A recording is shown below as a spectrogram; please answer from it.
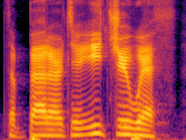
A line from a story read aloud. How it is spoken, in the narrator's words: roared the wolf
